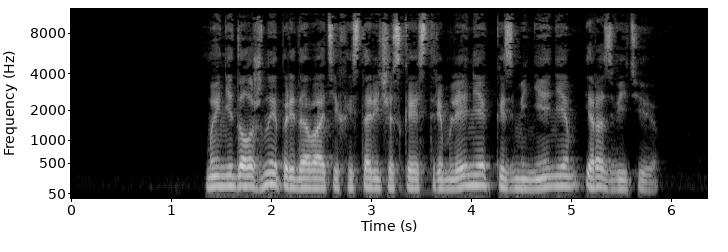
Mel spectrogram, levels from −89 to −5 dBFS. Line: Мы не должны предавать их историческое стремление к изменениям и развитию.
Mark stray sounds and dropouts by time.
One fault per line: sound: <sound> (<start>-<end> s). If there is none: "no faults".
no faults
